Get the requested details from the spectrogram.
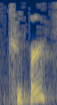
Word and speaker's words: Cowper: Looks like Cowper. It's pronounced Cooper.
